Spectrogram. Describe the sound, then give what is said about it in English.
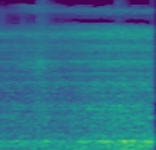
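UPS cargo airplanes flying near an airport give a steady, broad engine drone that swells slightly over the brief moment. “And the noise you're hearing is from our company, the UPS airplanes.”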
